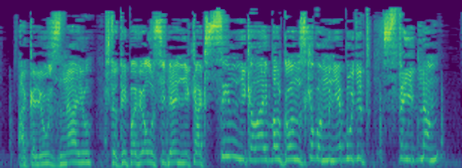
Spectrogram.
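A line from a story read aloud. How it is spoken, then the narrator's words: Shrieked. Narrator (Russian): Взвизгнул он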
